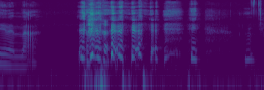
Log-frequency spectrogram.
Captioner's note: giggles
